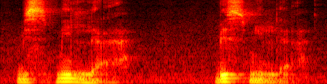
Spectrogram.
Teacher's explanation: إذن هو الله وعبد الله في الحالتين حالة الفتح والضم تكون لام لفظ الجلالة مفخمة، في حين أننا إن كان ما قبلها مكسور كما في بسم الله، هنا الميم مكسورة فتأتي لام لفظ الجلالة هنا مرققة لا مفخمة. نقول بسم الله، لا نفخمها فنقول بسم الله، هذا خطأ.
